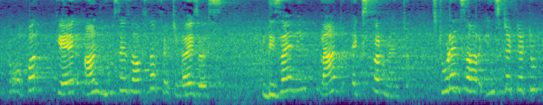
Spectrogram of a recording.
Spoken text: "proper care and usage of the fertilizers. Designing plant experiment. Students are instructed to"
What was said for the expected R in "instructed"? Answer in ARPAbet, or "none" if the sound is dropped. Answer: none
